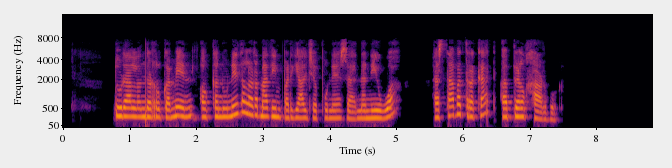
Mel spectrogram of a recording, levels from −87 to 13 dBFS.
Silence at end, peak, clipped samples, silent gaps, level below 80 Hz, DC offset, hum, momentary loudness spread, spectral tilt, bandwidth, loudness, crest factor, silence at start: 1.45 s; -2 dBFS; under 0.1%; 5.19-5.37 s, 5.50-5.54 s; -60 dBFS; under 0.1%; none; 7 LU; -5 dB/octave; 7.8 kHz; -18 LUFS; 16 dB; 0.8 s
